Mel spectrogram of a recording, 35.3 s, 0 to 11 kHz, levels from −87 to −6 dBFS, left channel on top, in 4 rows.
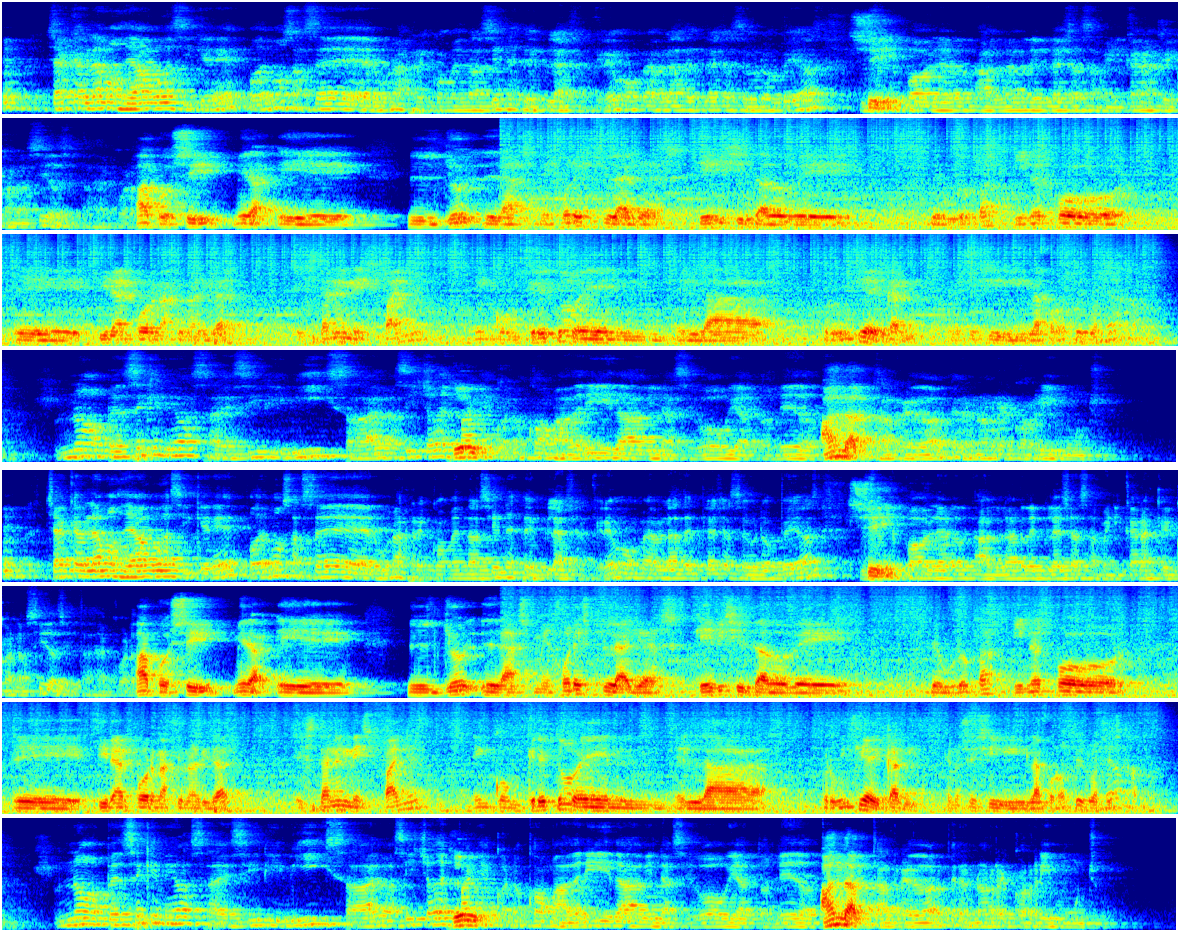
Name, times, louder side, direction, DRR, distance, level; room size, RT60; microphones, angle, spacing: voice 1, 0.0-9.9 20.1-20.3 25.7-26.1 26.8-34.7, right 1 dB, 65° right, 1 dB, 1.5 m, -32 dB
voice 2, 6.4-6.7 9.8-11.4 11.9-15.2 15.7-17.3 17.7-19.4 19.8-20.8 21.2-23.4 23.8-26.0 29.8-30.1 32.6-32.9, right 3 dB, 45° right, 4 dB, 0.4 m, -20 dB
sound 1, 12.5-26.3, equal, 35° left, 2.4 m, -31 dB
6.1 x 4.7 x 4.9 m, 0.83 s
head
